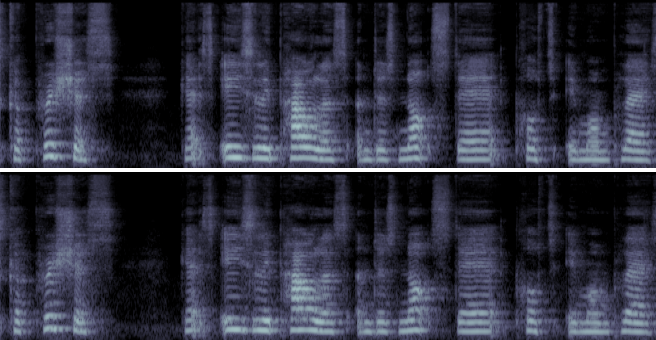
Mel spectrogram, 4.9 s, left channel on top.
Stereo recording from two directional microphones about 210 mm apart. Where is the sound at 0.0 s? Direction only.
50° left (ahead or behind).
